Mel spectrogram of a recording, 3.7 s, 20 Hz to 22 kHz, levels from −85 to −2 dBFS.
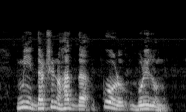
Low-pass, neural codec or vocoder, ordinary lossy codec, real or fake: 7.2 kHz; none; MP3, 48 kbps; real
